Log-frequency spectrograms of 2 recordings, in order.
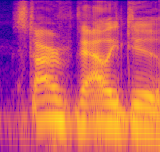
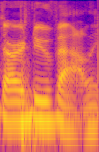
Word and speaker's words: Stardew Valley: Starved Valley Do. No, I think it's pronounced Stardew Valley.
